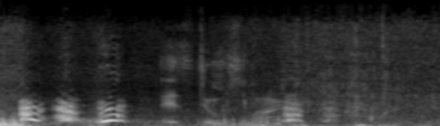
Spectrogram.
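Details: German Shepherd on a beach day playing fetch with a stick; three quick harmonic barks or yips in the first second, a fainter whine-like call near two seconds, with a person talking softly.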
